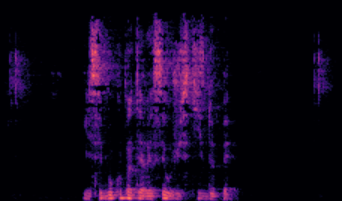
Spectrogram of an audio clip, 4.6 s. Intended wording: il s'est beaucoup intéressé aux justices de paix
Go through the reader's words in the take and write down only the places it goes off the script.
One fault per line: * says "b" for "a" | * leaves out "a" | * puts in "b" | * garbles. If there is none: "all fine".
all fine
